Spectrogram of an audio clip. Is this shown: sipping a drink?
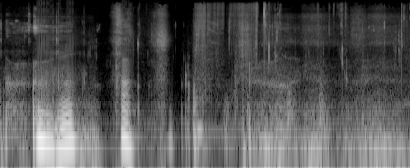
yes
